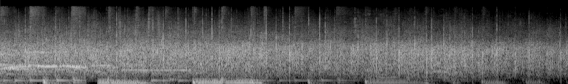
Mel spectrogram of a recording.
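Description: Upbeat dance music with a repeating low bass pattern, and a group clapping along. The bass thins out about halfway through while the clapping goes on.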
